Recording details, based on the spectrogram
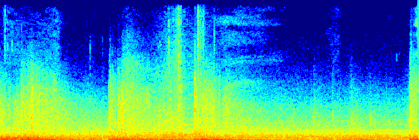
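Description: Heavy naval gunfire from the German battleship SMS Kaiser in World of Warships, a loud, rumbling salvo of deep booms rolling on for several seconds with no talk over it.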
